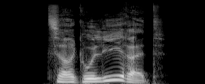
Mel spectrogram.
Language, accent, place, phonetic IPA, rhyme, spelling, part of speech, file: German, Germany, Berlin, [t͡sɪʁkuˈliːʁət], -iːʁət, zirkulieret, verb, De-zirkulieret.ogg
- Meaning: second-person plural subjunctive I of zirkulieren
